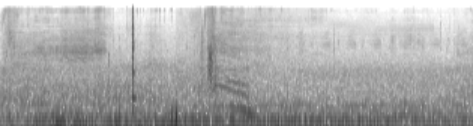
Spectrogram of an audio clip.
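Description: Wind rumbling on the microphone, with a baitcasting reel's brief whirring and two sharp clicks, about two and three seconds in, as the rod is cast and worked.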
